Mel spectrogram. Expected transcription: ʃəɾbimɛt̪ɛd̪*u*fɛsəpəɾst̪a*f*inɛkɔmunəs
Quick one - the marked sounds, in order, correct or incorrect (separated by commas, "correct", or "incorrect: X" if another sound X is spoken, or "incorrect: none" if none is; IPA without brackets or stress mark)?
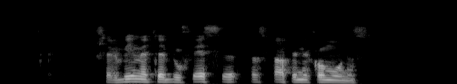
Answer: correct, correct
